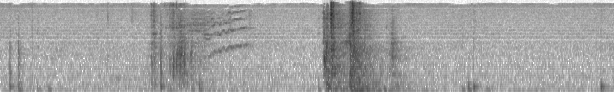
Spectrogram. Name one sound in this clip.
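A door closes with a thud.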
